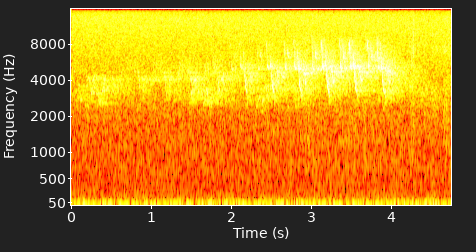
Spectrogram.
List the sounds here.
Red-eyed Vireo, Ovenbird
